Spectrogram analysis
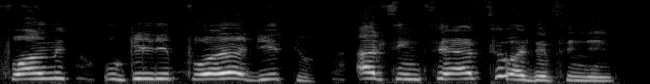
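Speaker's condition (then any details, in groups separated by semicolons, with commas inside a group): Paralysis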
